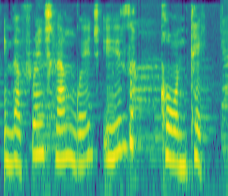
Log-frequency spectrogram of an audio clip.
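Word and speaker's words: compter: to count in the french language is conte conte please notice the pronunciation of that word conte conte so i'm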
